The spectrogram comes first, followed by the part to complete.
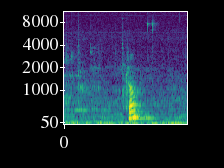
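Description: Faint clicking of computer keyboard keys as a word is typed, with a man's voice saying "true" about a second in, over a low steady hum.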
